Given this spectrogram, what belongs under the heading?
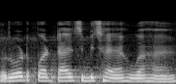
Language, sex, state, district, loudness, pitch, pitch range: Hindi, male, Jharkhand, Palamu, -13 LUFS, 165 Hz, 145-170 Hz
